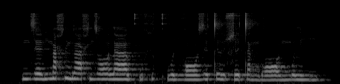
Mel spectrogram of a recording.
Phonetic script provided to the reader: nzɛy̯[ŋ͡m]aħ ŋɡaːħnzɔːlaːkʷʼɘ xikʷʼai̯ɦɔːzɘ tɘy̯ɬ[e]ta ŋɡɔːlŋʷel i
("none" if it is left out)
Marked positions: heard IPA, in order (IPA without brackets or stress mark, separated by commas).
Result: ŋ, ɘ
